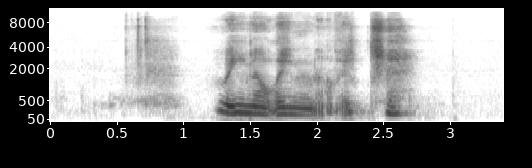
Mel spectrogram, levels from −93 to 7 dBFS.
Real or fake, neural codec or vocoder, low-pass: fake; codec, 44.1 kHz, 3.4 kbps, Pupu-Codec; 10.8 kHz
